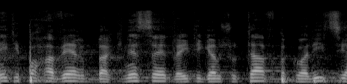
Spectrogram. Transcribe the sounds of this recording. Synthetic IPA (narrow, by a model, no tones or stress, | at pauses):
it̪ipo̞ħaveʁbakneset̪veait̪iɡamʃut̪afbeko̞alit͡sja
